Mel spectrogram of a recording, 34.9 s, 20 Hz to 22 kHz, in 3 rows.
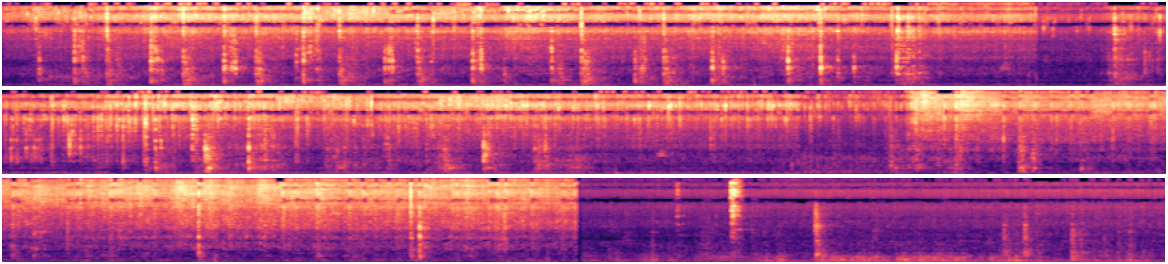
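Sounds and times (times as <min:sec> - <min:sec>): food sizzling in a pan: 0:00.0 - 0:29.1
utensil scraping a pan: 0:00.3 - 0:09.3, 0:12.7 - 0:17.7, 0:20.5 - 0:22.7.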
